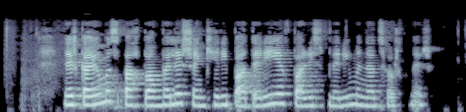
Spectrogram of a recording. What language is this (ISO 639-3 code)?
hye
